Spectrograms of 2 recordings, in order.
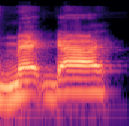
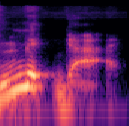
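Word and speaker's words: McGuy: Oh, it's pronounced Mac Guy? My bad. Mac Guy. Oh, I'm sorry. I'm thinking it's Mick Guy. It's Mac Guy.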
